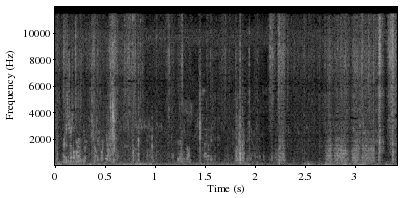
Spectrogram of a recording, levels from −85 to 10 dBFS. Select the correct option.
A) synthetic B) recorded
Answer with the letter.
B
